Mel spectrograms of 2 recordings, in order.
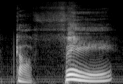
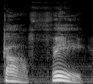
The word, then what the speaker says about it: café: caso de la palabra café es una palabra aguda lleva el acento en la última sílaba café como se si lleva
